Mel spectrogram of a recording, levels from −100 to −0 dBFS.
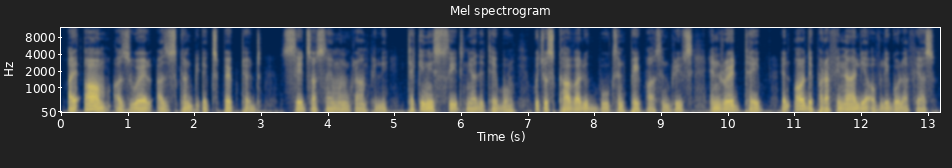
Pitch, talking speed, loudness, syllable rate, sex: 100 Hz, 170 wpm, -23 LUFS, 4.8 syllables/s, male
